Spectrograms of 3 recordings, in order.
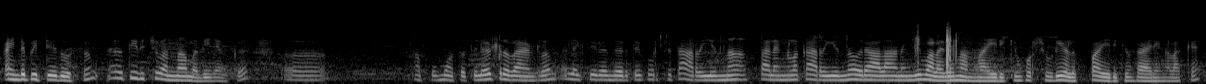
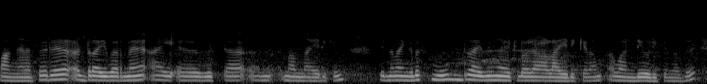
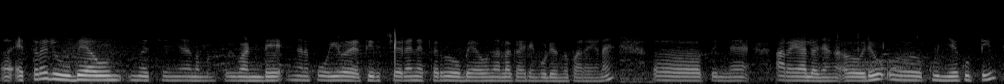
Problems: background sounds at intervals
